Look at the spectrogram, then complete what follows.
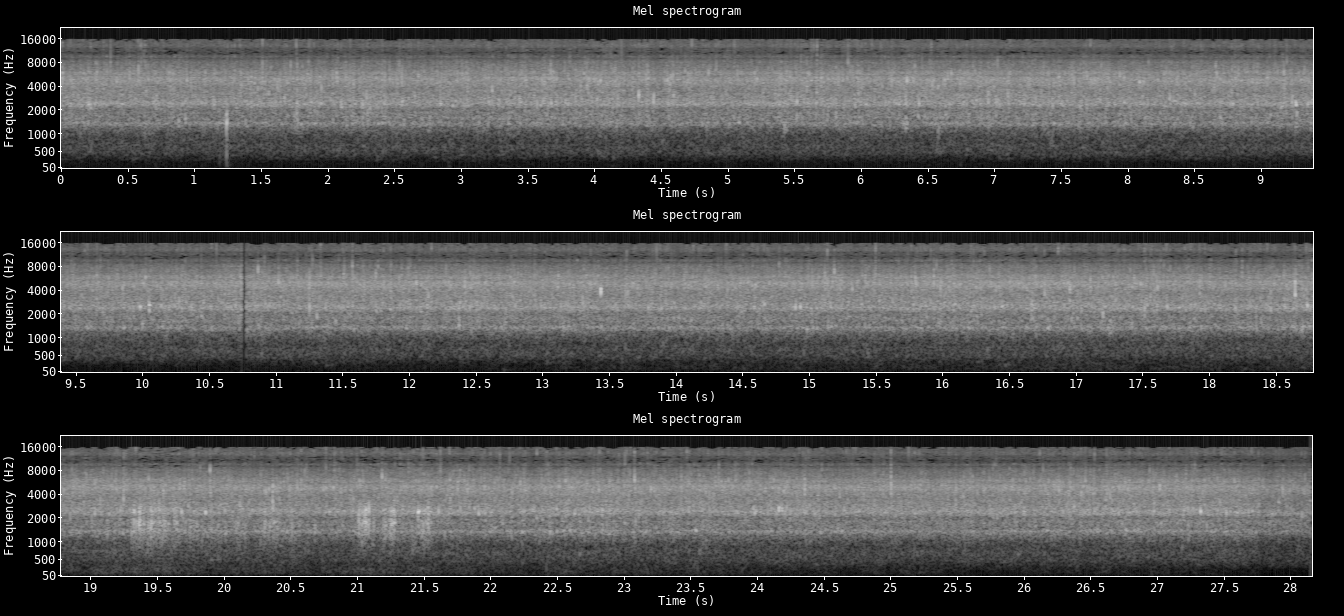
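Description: River rapids rushing steadily, with a couple of brief louder sounds about two-thirds of the way through.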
